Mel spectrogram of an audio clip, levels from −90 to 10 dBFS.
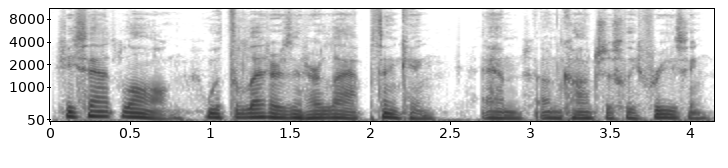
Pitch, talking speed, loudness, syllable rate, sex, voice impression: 95 Hz, 175 wpm, -18 LUFS, 5.2 syllables/s, male, very masculine, middle-aged, thick, muffled, cool, slightly calm, wild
